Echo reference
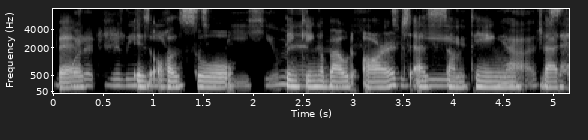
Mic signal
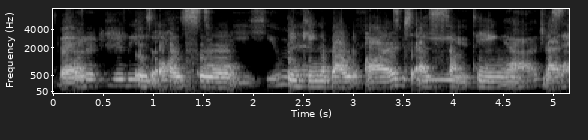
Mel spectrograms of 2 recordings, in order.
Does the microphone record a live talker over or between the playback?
No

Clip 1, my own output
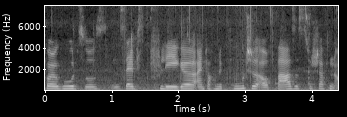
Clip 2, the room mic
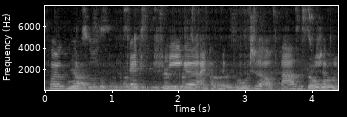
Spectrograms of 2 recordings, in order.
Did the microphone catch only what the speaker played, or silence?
No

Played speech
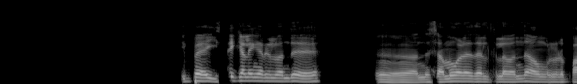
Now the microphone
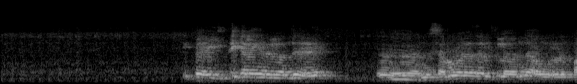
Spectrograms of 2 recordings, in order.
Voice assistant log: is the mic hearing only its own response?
No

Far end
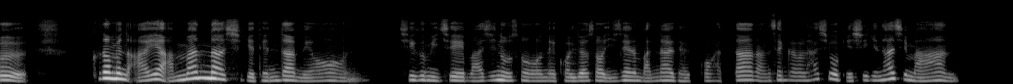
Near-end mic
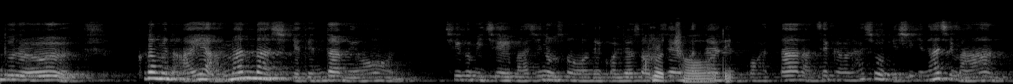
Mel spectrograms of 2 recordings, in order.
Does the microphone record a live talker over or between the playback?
Yes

